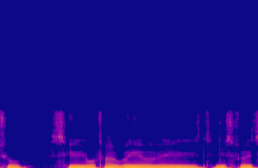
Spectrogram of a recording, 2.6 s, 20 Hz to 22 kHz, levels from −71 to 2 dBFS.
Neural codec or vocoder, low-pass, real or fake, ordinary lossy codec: codec, 16 kHz, 4.8 kbps, FACodec; none; fake; none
